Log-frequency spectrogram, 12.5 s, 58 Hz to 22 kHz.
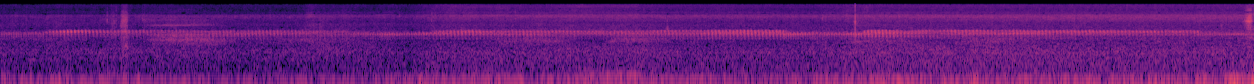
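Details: European nightjar churring at Wiggonholt Common around 9:30 pm in drizzle near dark, at least two birds, one distant: a long, unbroken mechanical trill shifting pitch a few times, over a low rumble of wind or traffic.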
